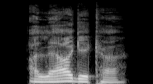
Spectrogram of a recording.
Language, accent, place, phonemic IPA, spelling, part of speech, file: German, Germany, Berlin, /aˈlɛʁɡikɐ/, Allergiker, noun, De-Allergiker.ogg
- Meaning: person that suffers from allergy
